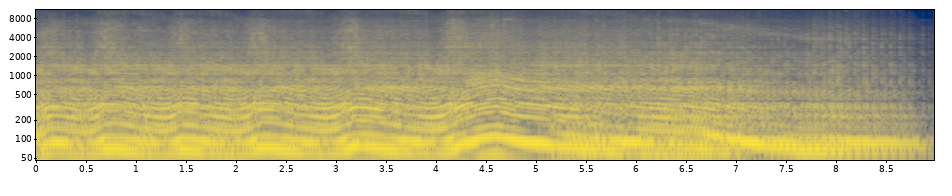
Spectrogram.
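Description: A Polaris RZR turbo engine revs hard through a free-flowing exhaust, loud and close, its pitch rising and falling in repeated bursts before one big rev that trails off at the end.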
